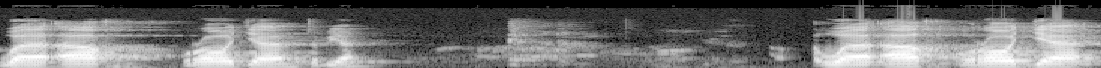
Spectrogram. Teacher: Wa akhraja hurufnya kha. Bunyinya ngagerok.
